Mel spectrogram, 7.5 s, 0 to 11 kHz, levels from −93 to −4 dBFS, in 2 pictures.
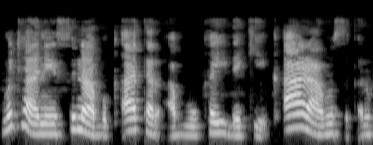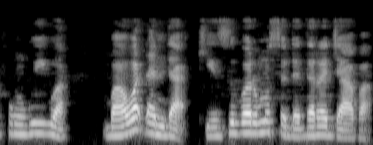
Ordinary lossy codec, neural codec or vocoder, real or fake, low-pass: none; none; real; 7.2 kHz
